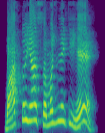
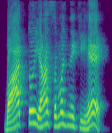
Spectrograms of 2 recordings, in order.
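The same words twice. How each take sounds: First: Said in the usual way. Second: Slower, measured, drawn-out words; slow emphatic repeat. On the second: Real, not acted. Preacher repeats the key point to listeners, slow and emphatic. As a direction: stretch it out so it sinks in.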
